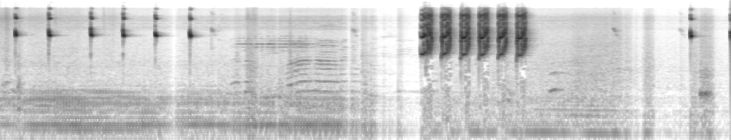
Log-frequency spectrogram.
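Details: Lovebird calls used as a lure to call out rivals and get a bird singing: scattered sharp ticks, a low hum, then a rapid burst of six harsh, shrill screeches.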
